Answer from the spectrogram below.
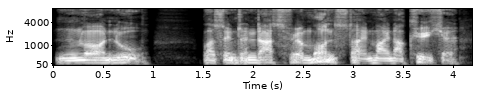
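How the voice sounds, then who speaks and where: A man voicing an amused, gentle bear father in a children's story. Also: low-pitched, drawn-out words, vocal fry, husky, no room sound, studio quality, full character voice.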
